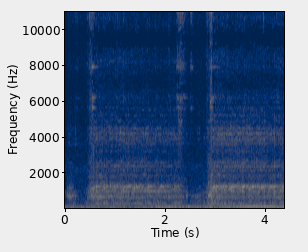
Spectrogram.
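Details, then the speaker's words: Tractor alternator, removed and turned by hand; rough, gritty rumble with uneven ratcheting texture, a worn alternator bearing; charging had been unreliable from incorrect one-wire excitation wiring. "You can even hear that bearing in there. Doesn't sound good."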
